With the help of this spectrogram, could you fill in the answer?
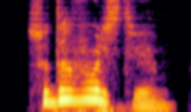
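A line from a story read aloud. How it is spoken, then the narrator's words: Joyful reply. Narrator (Russian): радостно откликнулась Полумна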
